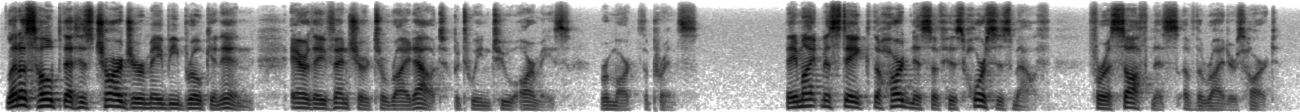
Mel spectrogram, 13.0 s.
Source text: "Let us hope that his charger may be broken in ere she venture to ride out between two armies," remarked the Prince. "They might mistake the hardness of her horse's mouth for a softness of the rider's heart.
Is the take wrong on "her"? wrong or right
wrong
